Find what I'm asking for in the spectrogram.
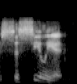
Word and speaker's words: caecilian: So the amphibian that I'm talking about is called a Sicilian. It's spelled, let me get the spelling right, C-A-E-C-I-L-I-A-N.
